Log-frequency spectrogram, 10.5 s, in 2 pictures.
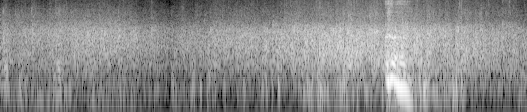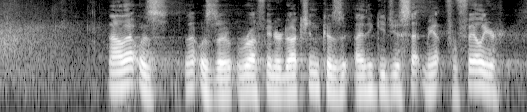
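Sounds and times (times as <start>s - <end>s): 
audience applauding to welcome Pastor Buddy: 0.0s - 6.1s
speech: 3.8s - 4.2s, 6.4s - 10.5s.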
